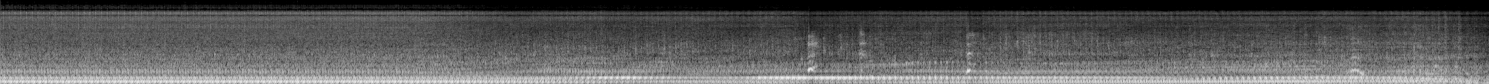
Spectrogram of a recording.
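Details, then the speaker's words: 1971 Pontiac Ventura Sprint V8, fuel poured into carb bowl via vent tube: catches and runs fairly steadily about fifteen seconds, then sags and quits as the bowl runs dry — fuel starvation stall. "and she ran out of fuel in the bowl"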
